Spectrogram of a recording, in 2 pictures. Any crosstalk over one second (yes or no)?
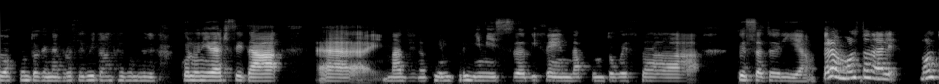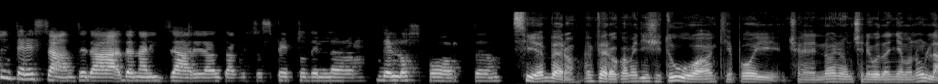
no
